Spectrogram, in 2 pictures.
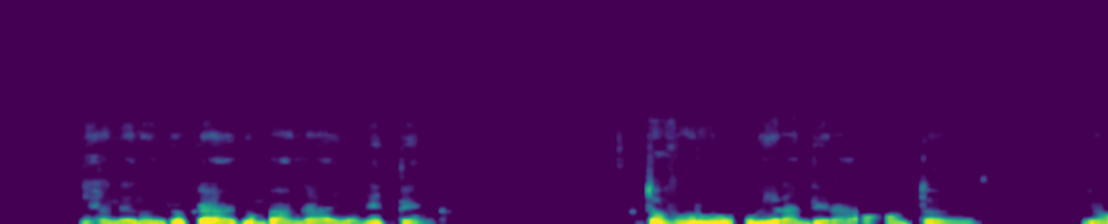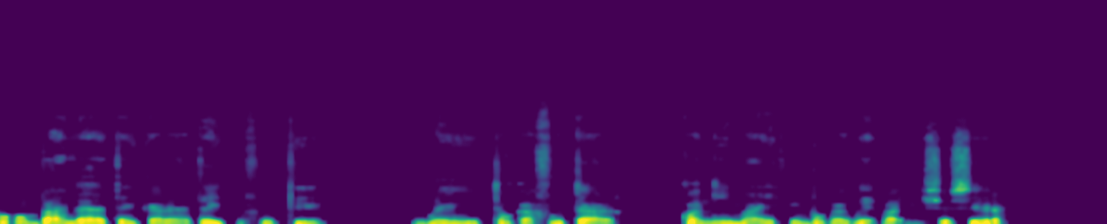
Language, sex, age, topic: Oshiwambo, male, 18-24, finance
